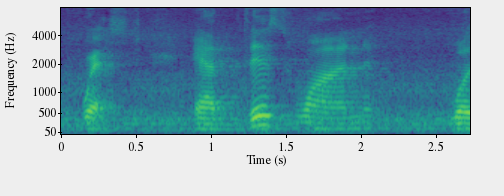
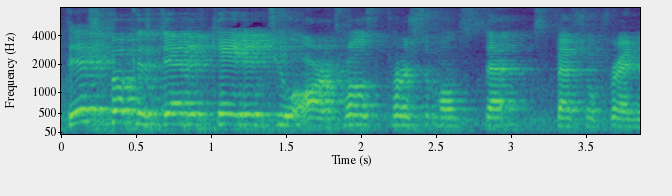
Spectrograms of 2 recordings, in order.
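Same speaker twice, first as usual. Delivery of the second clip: grand read-aloud; 7 semitones higher, 5 dB louder than usual. Acted. Reading the dedication aloud.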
